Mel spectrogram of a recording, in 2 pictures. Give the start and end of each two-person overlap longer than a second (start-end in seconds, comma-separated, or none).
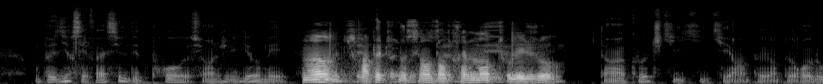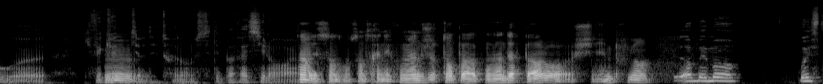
3.5-5.3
